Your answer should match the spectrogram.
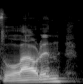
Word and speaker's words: Loudoun: Well, according to the talk radio programs that I listen to throughout the day, it's Loudoun, but there's a random N in there that makes you wonder, like, is it something else? It must be like a silent N.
